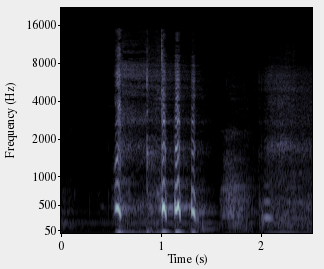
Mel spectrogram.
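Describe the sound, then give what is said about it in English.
A dog barks four times in quick, sharp bursts, the middle three nearly back to back, followed by a softer muffled rustle and breathy noise. “She's dog sitting. How many dogs?”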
